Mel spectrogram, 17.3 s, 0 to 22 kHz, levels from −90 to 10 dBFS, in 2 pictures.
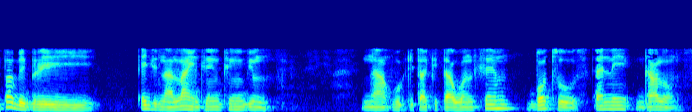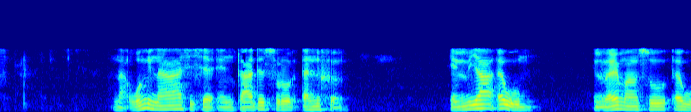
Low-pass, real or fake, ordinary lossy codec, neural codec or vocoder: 3.6 kHz; fake; AAC, 24 kbps; codec, 16 kHz, 4 kbps, FunCodec, trained on Chinese and English, 50 frames a second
